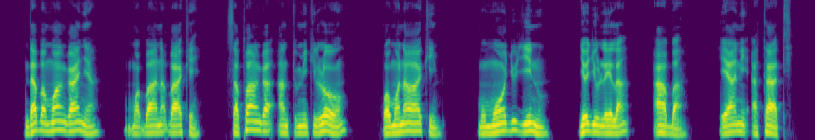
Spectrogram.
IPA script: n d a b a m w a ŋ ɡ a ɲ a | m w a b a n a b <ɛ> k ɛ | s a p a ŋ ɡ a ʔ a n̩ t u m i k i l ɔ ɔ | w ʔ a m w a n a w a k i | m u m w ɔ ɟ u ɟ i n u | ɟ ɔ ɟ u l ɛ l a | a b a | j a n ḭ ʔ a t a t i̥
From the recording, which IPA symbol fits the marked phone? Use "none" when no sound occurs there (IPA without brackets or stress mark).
a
